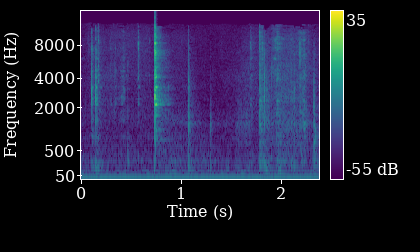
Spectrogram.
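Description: Small clicks and taps of a plastic LED light housing and its circuit board being handled by hand, with one sharp click just under a second in.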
